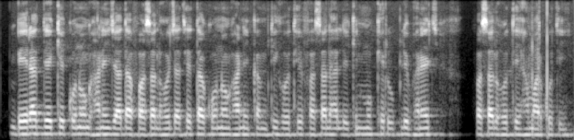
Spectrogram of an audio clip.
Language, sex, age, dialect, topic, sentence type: Chhattisgarhi, male, 25-30, Western/Budati/Khatahi, agriculture, statement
